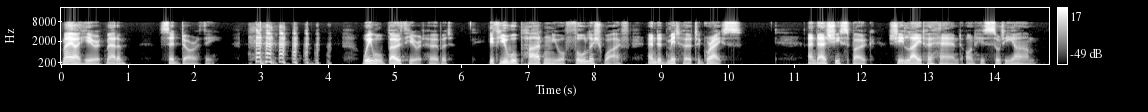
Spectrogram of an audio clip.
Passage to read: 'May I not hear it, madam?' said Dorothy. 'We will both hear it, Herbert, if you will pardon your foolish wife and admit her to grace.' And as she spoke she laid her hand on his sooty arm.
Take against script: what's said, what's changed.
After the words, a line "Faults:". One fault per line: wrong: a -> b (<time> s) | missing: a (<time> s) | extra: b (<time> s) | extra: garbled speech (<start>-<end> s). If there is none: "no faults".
'May I hear it, madam?' said Dorothy. 'We will both hear it, Herbert, if you will pardon your foolish wife and admit her to grace.' And as she spoke she laid her hand on his sooty arm.
Faults:
missing: not (0.3 s)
